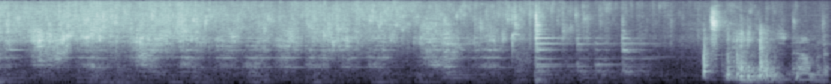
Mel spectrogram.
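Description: Rendered steak fat, olive oil and butter with seasonings sizzle in a pan, a continuous crackling hiss with occasional stirring clatter and a louder burst near the end.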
